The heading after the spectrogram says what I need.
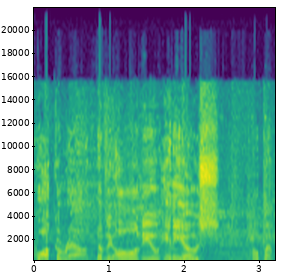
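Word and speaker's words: INEOS: I like it all right so did I pronounce it right inos yes inos Grenadier is the name of the vehicle inos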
